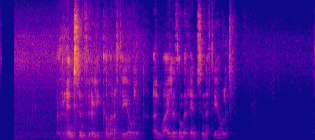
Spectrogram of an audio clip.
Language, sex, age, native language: Icelandic, male, 50-59, Icelandic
